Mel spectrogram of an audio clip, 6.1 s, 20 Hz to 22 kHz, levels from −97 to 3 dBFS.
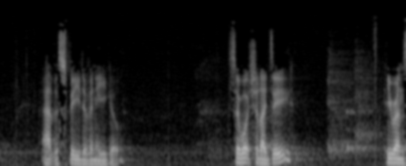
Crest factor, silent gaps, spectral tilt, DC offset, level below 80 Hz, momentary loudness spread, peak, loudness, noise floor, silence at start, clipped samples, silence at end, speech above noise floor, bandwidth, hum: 20 dB; none; -6 dB/octave; under 0.1%; -54 dBFS; 23 LU; -16 dBFS; -34 LUFS; -71 dBFS; 0.65 s; under 0.1%; 0 s; 38 dB; 13 kHz; none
